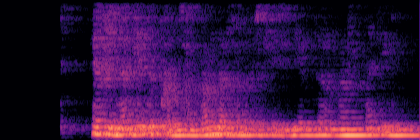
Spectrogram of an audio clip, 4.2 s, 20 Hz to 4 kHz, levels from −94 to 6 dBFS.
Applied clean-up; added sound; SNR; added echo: none; none; none; reverberation time 1.1 s.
